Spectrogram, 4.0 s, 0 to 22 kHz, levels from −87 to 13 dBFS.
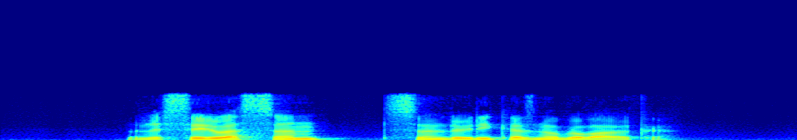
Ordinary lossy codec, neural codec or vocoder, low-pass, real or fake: none; codec, 16 kHz, 0.5 kbps, FunCodec, trained on LibriTTS, 25 frames a second; 7.2 kHz; fake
